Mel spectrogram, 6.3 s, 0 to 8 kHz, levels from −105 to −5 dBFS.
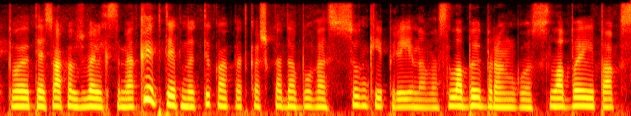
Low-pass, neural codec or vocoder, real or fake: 7.2 kHz; codec, 16 kHz, 2 kbps, FreqCodec, larger model; fake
